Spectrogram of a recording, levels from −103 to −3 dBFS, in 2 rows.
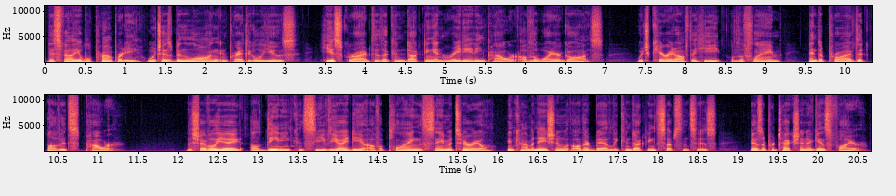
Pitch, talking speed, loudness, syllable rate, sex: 105 Hz, 170 wpm, -19 LUFS, 5.7 syllables/s, male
